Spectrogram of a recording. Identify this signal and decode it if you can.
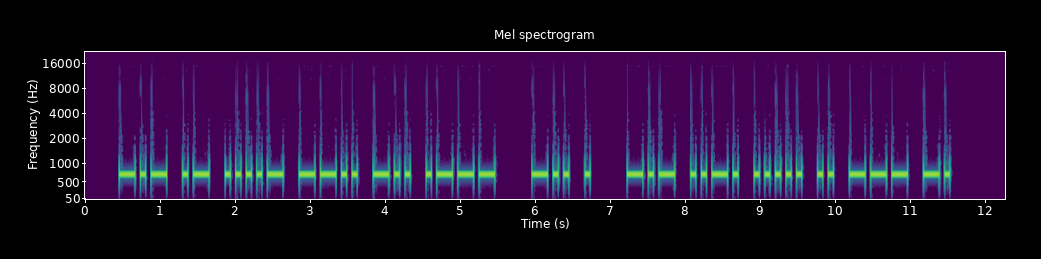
Morse code, heard as a keyed tone, about 17 wpm, 700 Hz. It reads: KA4ZDJ DE KF5ION
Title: USA Callsign DE Callsign - 6 Characters - 17wpm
